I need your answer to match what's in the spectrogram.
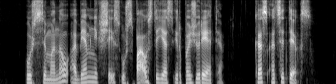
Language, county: Lithuanian, Kaunas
